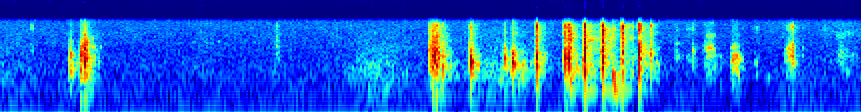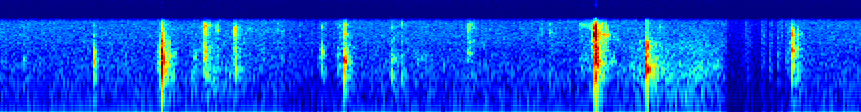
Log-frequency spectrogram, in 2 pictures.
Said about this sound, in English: Okay, I need to shuffle the cards one more time. I'm getting the same card.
